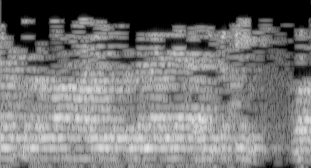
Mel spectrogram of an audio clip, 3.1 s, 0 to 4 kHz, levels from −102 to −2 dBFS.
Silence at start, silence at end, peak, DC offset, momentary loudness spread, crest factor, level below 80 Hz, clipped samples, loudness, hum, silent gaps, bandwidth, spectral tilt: 0 s; 0 s; -8 dBFS; under 0.1%; 6 LU; 12 dB; -52 dBFS; under 0.1%; -21 LUFS; none; none; 3.2 kHz; -10 dB/octave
